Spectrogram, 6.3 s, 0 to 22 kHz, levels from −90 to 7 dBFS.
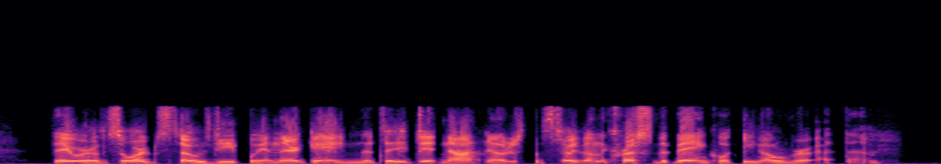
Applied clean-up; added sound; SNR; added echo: neural diffusion model UNIVERSE++.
